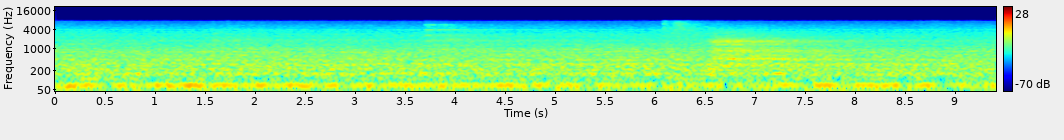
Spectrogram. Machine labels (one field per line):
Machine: fan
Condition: abnormal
